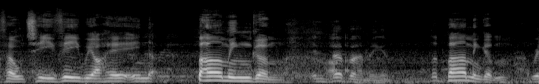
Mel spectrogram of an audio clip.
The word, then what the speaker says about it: Birmingham: I say Birmingham but you got to properly pronounce the G Birmingham Birmingham that's what P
